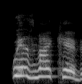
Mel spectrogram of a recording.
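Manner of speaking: put-on high, loud anxious call for a lost child; worried mother shouting across the park; panicked call. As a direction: call out for your kid in a panic. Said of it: "And here I would be like".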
